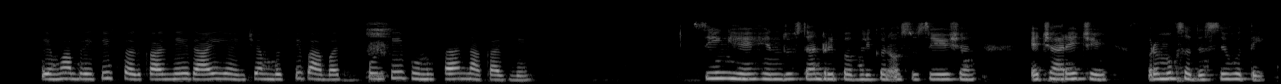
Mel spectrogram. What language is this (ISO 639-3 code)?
mar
